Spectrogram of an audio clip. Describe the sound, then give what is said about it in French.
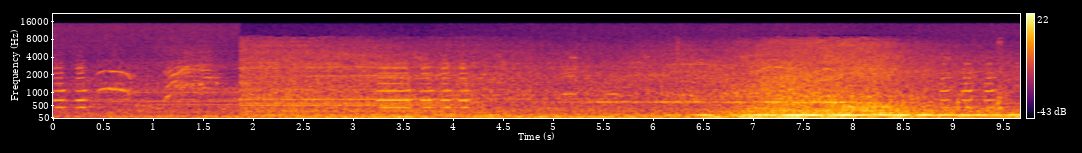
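A car sets off and drives through the streets of Pedralbes, its engine hum building into a steady, louder low drone in the second half. “On démarre, accrochez vos ceintures.”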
